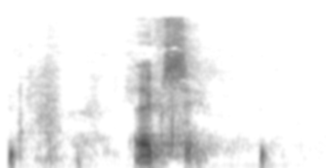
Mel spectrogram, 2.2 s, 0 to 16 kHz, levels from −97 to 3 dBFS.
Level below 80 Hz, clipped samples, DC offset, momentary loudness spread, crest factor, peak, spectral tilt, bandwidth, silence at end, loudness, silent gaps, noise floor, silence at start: -70 dBFS; under 0.1%; under 0.1%; 23 LU; 22 dB; -20 dBFS; -4 dB/octave; 11.5 kHz; 0.4 s; -36 LUFS; none; -72 dBFS; 0.05 s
